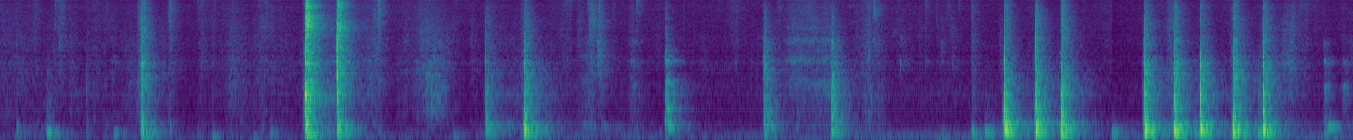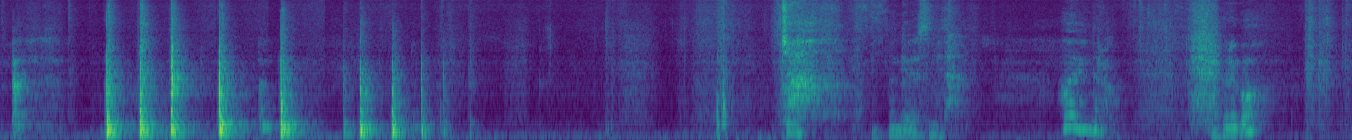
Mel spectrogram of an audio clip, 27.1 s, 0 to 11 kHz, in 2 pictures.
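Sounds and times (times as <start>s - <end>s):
knocking on wooden shelf panel: 14.5s - 18.2s.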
